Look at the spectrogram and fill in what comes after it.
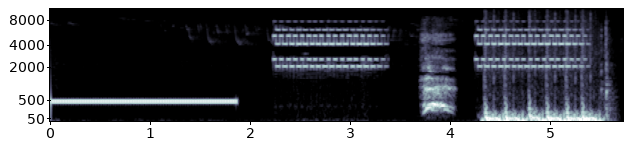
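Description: Telephone sound effects: a steady dial tone for about two seconds, then a trilling electronic phone ring in two bursts. A short squeak falls between the bursts, and the second ring sounds over a loud noisy clatter.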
